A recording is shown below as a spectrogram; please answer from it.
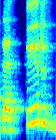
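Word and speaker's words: गतिः: Gurureva gatihi gurumeva bhaje. So we combine the sandhi and chant it as Gurureva gatir gurumeva.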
